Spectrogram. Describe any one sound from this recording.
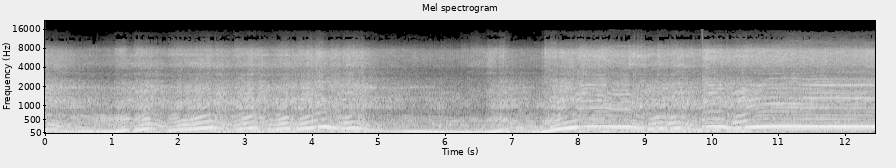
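A snowmobile engine revs up and down loudly close by.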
